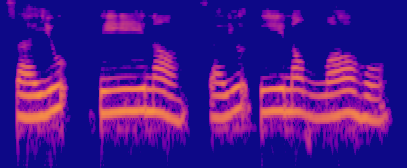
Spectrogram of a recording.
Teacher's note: Sayu-sin ya, tidak syayu. Kemudian yu-nya di situ hamzah sukun, bukan ain. Sayu-tina, sayu-tina Allahu.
